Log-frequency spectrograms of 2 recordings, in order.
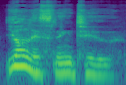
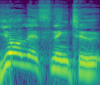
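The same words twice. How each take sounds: First: It is said in a sexy, seductive voice. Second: It is said in a plain, ordinary voice.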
